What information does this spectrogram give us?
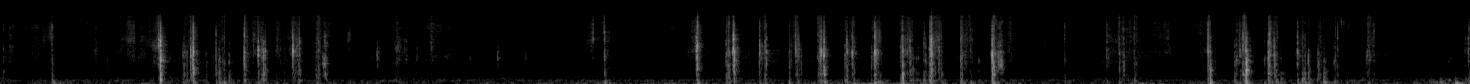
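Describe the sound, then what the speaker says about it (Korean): Tarot cards being shuffled by hand, quick crisp riffling and flicking bursts repeating in irregular clusters, close and fairly quiet, with no talking. "집중해서 카드 뽑아볼게요"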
